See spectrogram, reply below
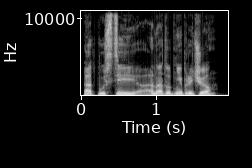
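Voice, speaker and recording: A man's voice: mid-range voice, huge pitch swings, brisk, slightly rough, no room sound, studio quality. A man voicing a frightened young teenage boy who pleads desperately. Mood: urgent. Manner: pleading, breathless with fear.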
